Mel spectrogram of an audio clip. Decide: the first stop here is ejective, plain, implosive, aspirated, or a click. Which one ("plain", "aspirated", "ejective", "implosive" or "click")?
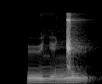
click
